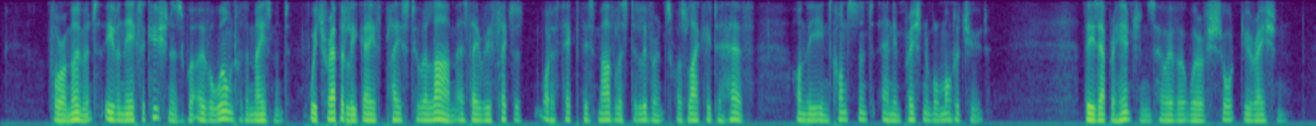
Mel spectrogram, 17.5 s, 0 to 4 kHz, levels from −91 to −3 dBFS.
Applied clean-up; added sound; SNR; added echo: none; none; none; none.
